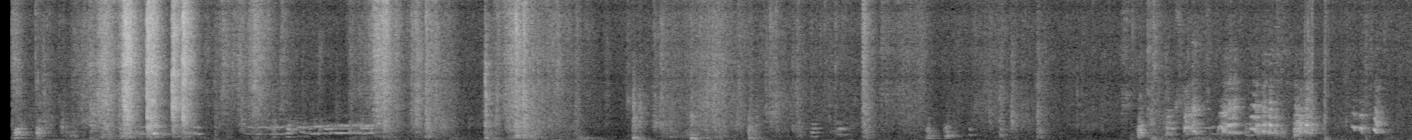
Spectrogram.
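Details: Domestic chickens, a rooster with curious hens, in their coop on a typical day: scattered short clucks and a few tonal, drawn-out calls among loud knocks and rustling bursts.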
